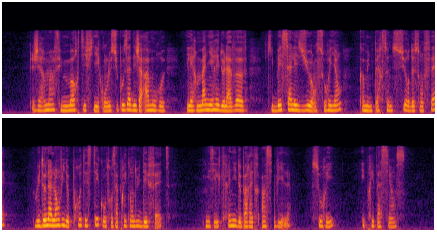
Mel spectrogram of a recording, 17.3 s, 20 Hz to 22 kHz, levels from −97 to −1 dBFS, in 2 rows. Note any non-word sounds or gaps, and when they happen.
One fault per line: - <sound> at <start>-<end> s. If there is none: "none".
- dropout at 14.0-14.1 s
